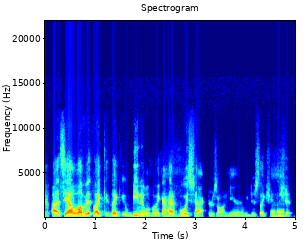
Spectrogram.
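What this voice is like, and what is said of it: Usual voice. Nothing is said of it.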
